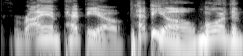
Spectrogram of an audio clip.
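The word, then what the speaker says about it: Pepiot: Ryan Pepio.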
